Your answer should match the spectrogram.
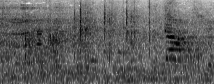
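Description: Indistinct voices of passers-by talking in the street, over a steady low street hubbub.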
